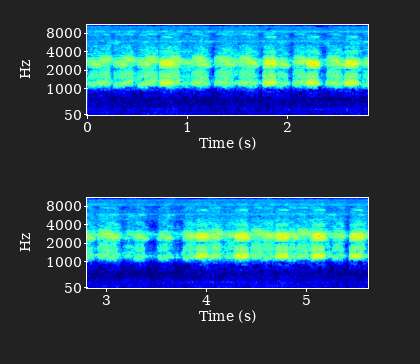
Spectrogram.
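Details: Night chorus of frogs: rapid, evenly spaced croaks repeating roughly two and a half times per second, several callers blending into a continuous throbbing drone.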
